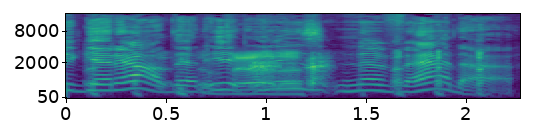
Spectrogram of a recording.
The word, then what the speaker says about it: Nevada: I grew up in Kentucky, and I have to confess that I pronounced it like your friends in North Carolina, Nevada. – Right. – I never knew anything different until just a few years ago, and now I'm training myself to say Nevada because I've run into so many people from that state who are very, very insistent that it's a short A.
